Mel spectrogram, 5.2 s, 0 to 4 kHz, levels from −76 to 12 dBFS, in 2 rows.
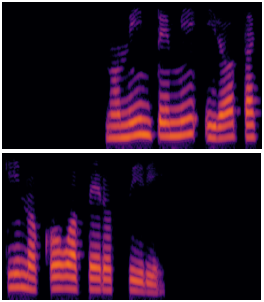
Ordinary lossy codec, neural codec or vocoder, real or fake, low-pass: Opus, 64 kbps; none; real; 3.6 kHz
